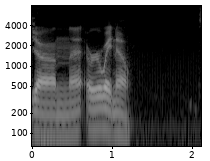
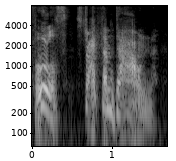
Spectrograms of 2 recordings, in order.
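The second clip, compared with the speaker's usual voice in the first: high, loud commanding yell. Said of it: "it yells out".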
